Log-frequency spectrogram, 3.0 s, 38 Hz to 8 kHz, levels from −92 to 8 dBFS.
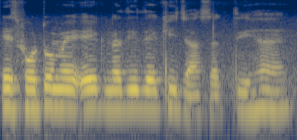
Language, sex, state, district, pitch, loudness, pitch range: Hindi, male, Arunachal Pradesh, Lower Dibang Valley, 130 Hz, -15 LUFS, 125-135 Hz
